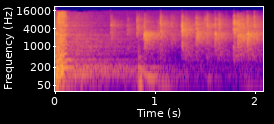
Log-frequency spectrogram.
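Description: The last strummed chord of an acoustic guitar rings out and fades. About a second in, a small audience starts clapping in applause.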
